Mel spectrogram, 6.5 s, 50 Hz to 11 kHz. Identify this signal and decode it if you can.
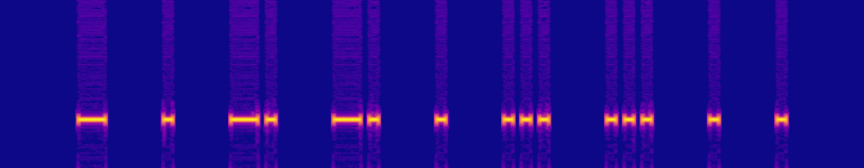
Morse code, heard as a keyed tone, about 18 wpm, spaced as for 12 wpm, 1000 Hz. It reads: TENNESSEE
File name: qotdfiles / 12wpm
